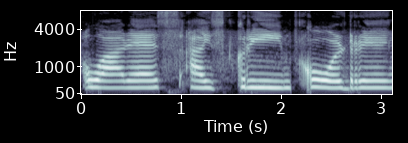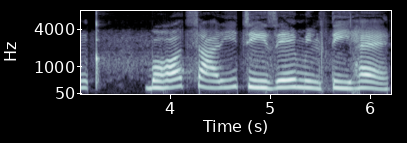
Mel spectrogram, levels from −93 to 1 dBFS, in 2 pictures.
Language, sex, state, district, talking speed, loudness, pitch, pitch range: Hindi, female, Madhya Pradesh, Dhar, 75 wpm, -13 LUFS, 245 Hz, 240-255 Hz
